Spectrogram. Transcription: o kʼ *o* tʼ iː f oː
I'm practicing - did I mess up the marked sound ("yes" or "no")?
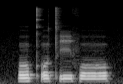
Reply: no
